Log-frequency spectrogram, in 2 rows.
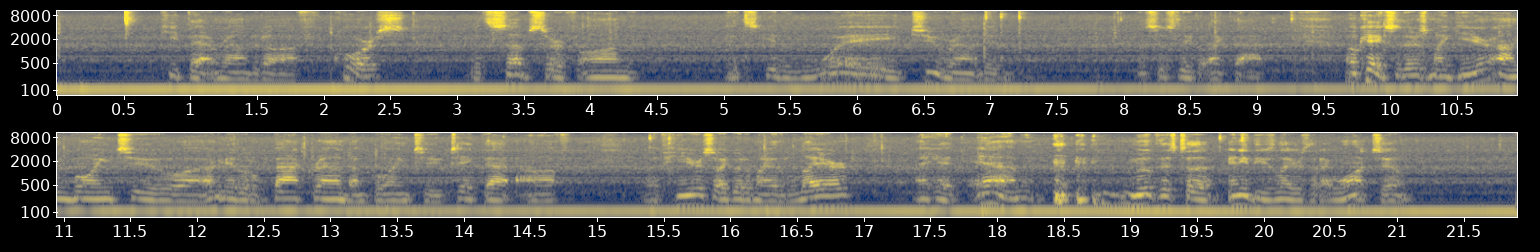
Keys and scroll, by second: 3.9 ctrl+r, 7.9 Tab, 17.9 m.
